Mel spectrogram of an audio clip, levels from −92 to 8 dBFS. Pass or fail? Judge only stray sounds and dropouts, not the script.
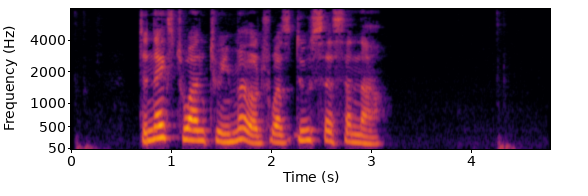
pass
